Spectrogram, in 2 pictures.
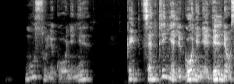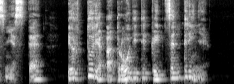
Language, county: Lithuanian, Alytus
